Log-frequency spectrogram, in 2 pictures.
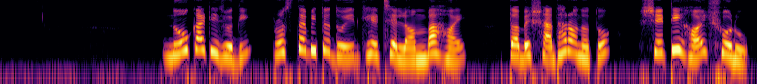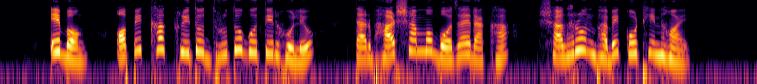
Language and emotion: Bengali, neutral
